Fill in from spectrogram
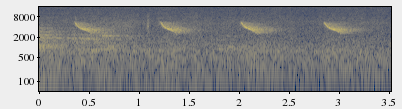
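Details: An adult Common Tailorbird (Orthotomus sutorius) in Ubon Ratchathani, Thailand, on 11 April 2022 gives four sharp, high notes that slur downward, repeated a little under once a second over a soft background hiss.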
